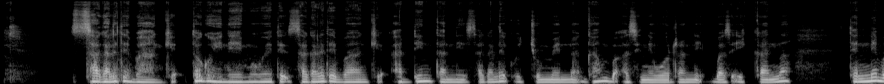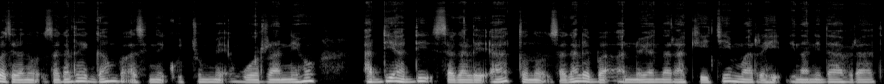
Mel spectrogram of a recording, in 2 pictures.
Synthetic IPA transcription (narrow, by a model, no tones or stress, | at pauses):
sɐɡɐlɛt̪ɛbaːŋkɛt̪ɔɡɔjɪneːmʊwet̪ɛsɐɡɐlɛt̪ɛbaːŋkɛɐd̪ːɪnt̪ɐnːɪsɐɡɐlɛkʼʊt͡ʃːʊmːɛnːɐɡɐmbɐʔɐsɪnːɛwɔrːɐnːɪbɐsɛɪkːɐnːɐ | t̪ɛnːɛbɐsɪɾɐnɔsɐɡɐlɛɡɐmbɐ̰ʔɐ̰sɪnɛkʼʊt͡ʃːʊmːɛwɔrːɐnːɪhɔ | ʔɐd̪ːɪɐd̪ːɪsɐɡɐlɛʔaːt̪ːɔnɔsɐɡɐlɛbɐʔɐnːɔjɐnːɐɾɐkʰːiːt͡ʃːimɐrːɛhɪɗːɪnɐnːɪd̪aːfɪɾaːt̪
